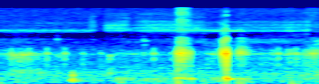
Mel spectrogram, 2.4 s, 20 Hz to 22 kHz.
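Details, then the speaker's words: Dell Precision M3800 laptop with SSD, plugged into AC, booting to BitLocker prompt: faint high scratchy crackle with sharp pops near power adapter plug; stops when unplugged, pitch varies with screen brightness, occurs when SSD accessed. "just turned it on, and you can hear the crackling sound while the system is waiting for a BitLocker key. It's coming from here. The sound goes away if I unplug it."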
